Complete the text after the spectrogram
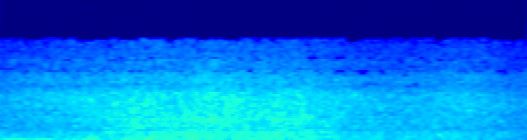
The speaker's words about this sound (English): Then a great storm came up with thunder and lightning. The wind howled, the rain came down in torrents, and the waves got so high, they splashed right over the boat.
